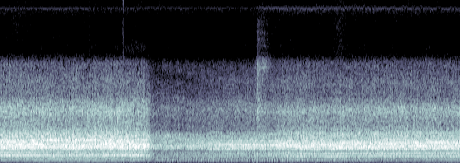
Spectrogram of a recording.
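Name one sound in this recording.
A truck engine hums steadily, loud at first and then softer.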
